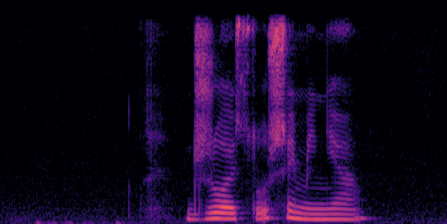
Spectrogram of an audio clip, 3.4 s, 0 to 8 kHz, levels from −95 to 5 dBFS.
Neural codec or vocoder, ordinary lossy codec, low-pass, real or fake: none; none; 7.2 kHz; real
